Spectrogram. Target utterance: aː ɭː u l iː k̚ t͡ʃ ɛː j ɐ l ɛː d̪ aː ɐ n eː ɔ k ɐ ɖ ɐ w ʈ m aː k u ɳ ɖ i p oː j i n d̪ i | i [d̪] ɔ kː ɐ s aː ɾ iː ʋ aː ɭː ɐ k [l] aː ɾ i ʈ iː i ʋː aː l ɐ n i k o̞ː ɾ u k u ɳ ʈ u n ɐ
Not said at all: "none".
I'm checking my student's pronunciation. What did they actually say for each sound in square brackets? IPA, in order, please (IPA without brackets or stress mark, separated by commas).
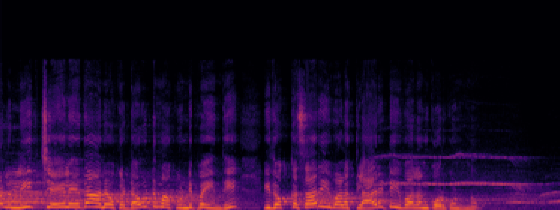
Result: d̪, l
